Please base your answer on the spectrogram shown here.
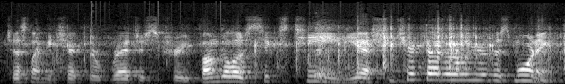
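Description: An actor playing a polite, fussy motel desk clerk in an old-time radio drama. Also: male voice, high voice, big pitch swings, brisk. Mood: obliging. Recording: dull, noisy, echoey live stage recording.

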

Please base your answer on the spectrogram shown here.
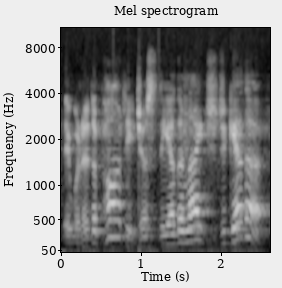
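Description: A sleazy Hollywood big shot in old-time radio drama style. The bright, forceful voice swings dramatically from low threats to mocking highs, smug and condescending throughout. The sound is slightly dull and lo-fi. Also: male voice, wildly swooping pitch, fast talker. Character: sleazy, menacing Hollywood film producer preying on a young actress.

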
